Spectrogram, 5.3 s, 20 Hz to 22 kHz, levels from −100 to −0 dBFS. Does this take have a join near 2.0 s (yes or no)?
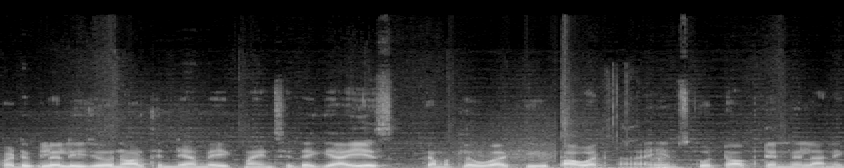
no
